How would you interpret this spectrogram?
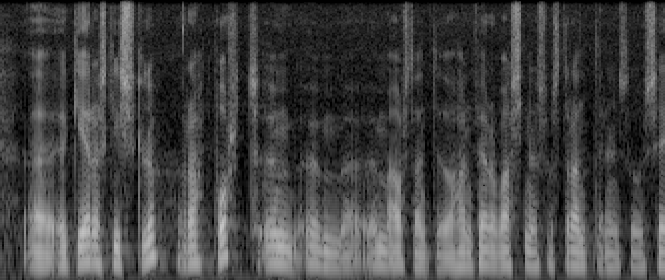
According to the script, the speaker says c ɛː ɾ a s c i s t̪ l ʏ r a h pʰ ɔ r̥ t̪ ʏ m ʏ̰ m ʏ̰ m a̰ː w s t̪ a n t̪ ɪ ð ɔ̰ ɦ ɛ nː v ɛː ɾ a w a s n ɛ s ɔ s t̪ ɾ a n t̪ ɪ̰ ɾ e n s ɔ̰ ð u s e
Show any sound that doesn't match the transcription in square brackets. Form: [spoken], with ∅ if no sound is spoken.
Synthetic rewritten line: c ɛː ɾ a s c i s t̪ l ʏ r a h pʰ ɔ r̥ t̪ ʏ m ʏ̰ m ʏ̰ m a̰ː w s t̪ a n t̪ ɪ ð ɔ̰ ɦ [a] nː [f] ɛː ɾ a [v] a s n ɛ s ɔ s t̪ ɾ a n t̪ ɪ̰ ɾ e n s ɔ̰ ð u s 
